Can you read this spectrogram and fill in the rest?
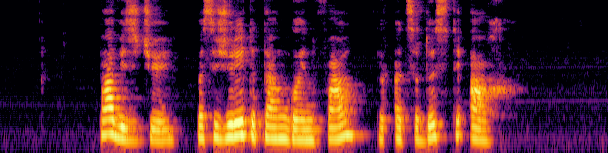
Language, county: Lithuanian, Kaunas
